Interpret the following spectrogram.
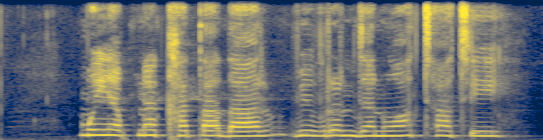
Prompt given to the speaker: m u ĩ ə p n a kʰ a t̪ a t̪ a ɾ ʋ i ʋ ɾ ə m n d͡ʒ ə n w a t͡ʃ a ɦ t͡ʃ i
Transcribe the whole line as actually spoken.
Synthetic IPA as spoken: m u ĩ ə p n a kʰ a t̪ a d̪ a ɾ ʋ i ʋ ɾ ə n d͡ʒ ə n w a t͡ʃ a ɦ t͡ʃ i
